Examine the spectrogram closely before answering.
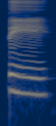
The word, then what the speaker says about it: ติ: For example, ติ and ตี The first word ติ with the shorter sound means to criticize.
